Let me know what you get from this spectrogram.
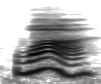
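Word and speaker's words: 和: It's about something that lives in the bones, a way of moving through the world that children absorb before they can name it. The word is wa, one syllable, written with a character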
